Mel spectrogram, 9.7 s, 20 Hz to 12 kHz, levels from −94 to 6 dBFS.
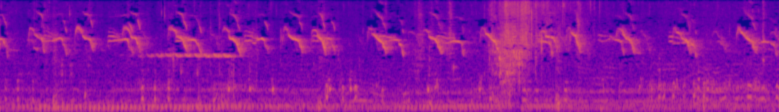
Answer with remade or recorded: recorded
